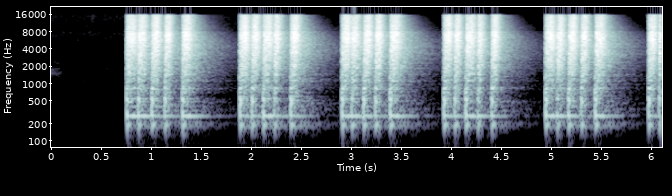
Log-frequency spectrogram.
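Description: Snare drum played with wooden sticks: a string of separate five-stroke rolls, two quick double bounces and a finishing tap, about once a second, each followed by the drum ringing briefly. The first starts just under a second in, and the last begins at the very end.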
